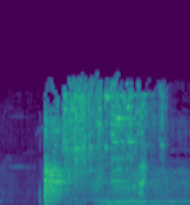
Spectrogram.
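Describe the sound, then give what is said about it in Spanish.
A vase smashes: a sudden loud crash followed by a dense, bright clatter and tinkle of shards that rings on for over a second. “Ay, Dios, ya se rompió. ¡Virgen, ¿pero qué has hecho? Un jarrón que era de mi abuela, que había heredado de su abuela, y tú, grandísimo.”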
